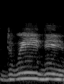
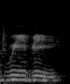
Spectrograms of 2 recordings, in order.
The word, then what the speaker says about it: Dweedy: No, it's Dweedy, not Dweeby. Yeah, Dweedy rhymes with sweetie.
